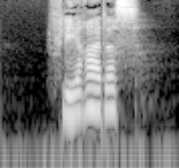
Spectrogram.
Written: flerretters

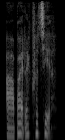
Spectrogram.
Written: arbejderkvarteret

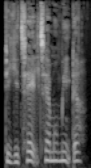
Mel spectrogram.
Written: digitaltermometer

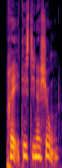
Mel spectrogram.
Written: prædestination

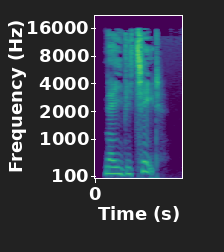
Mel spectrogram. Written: NAIVITETEN

